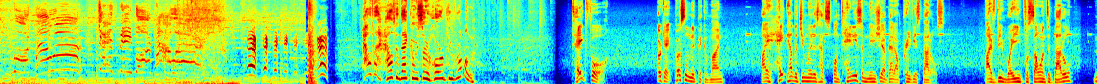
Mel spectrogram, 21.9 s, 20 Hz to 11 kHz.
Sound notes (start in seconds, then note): 6.2 pop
